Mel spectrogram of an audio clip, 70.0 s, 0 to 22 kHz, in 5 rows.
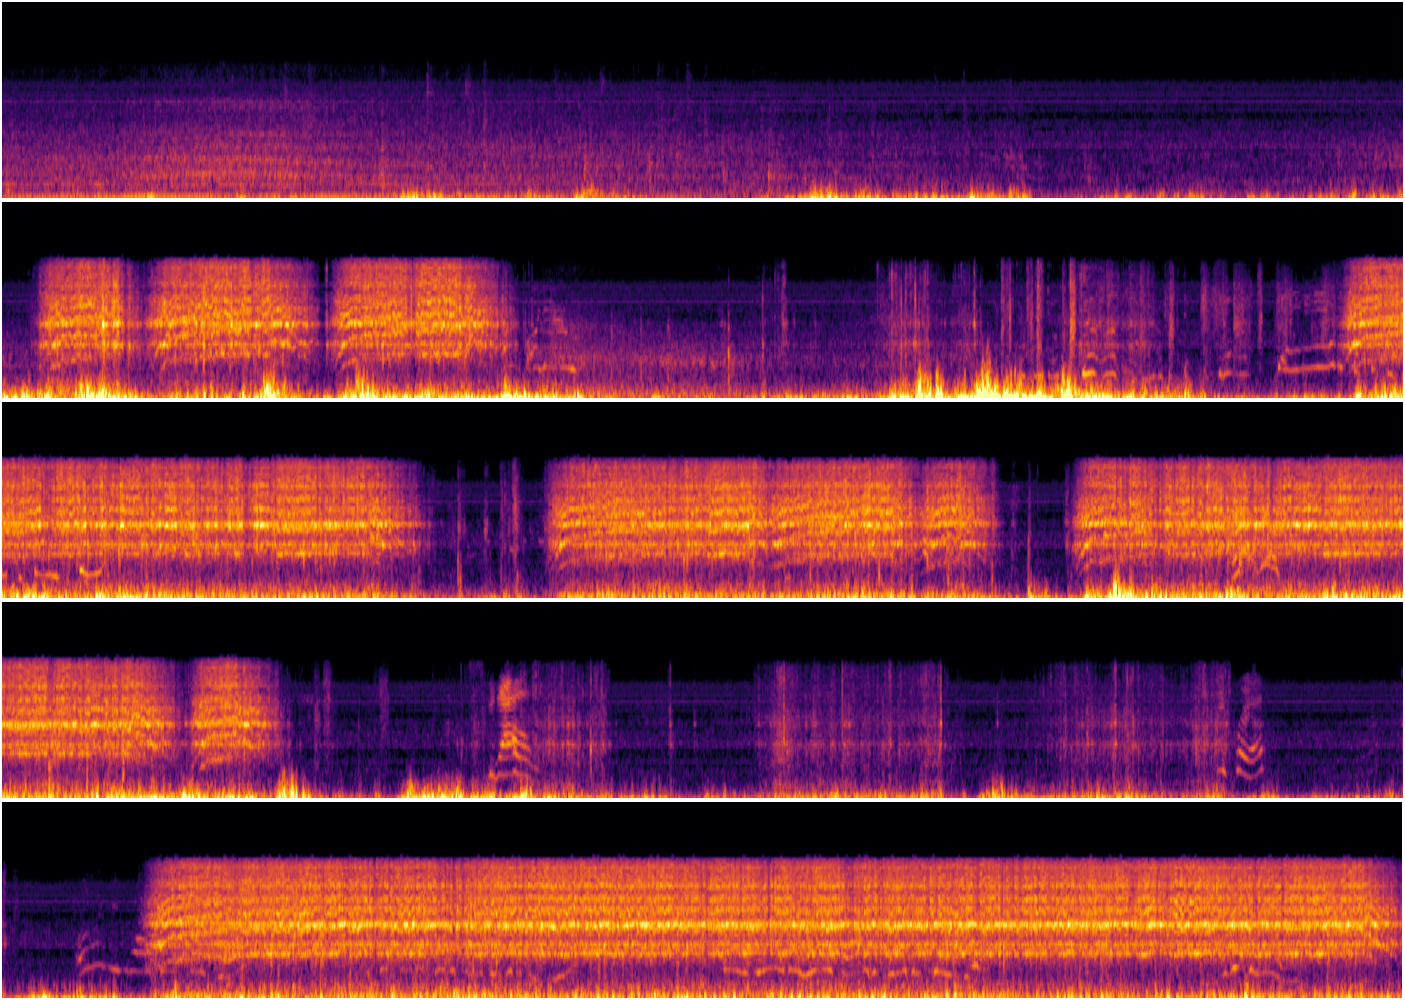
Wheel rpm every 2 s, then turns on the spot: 0, 0, 0, 0, 0, 0, 0, 80, 130, 90, 0, 10, 10, 50, 220, 230, 50, 200, 130, 110, 230, 180, 50, 10, 10, 20, 10, 0, 30, 210, 230, 230, 230, 230, 220.
22-26 46-48 50-54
